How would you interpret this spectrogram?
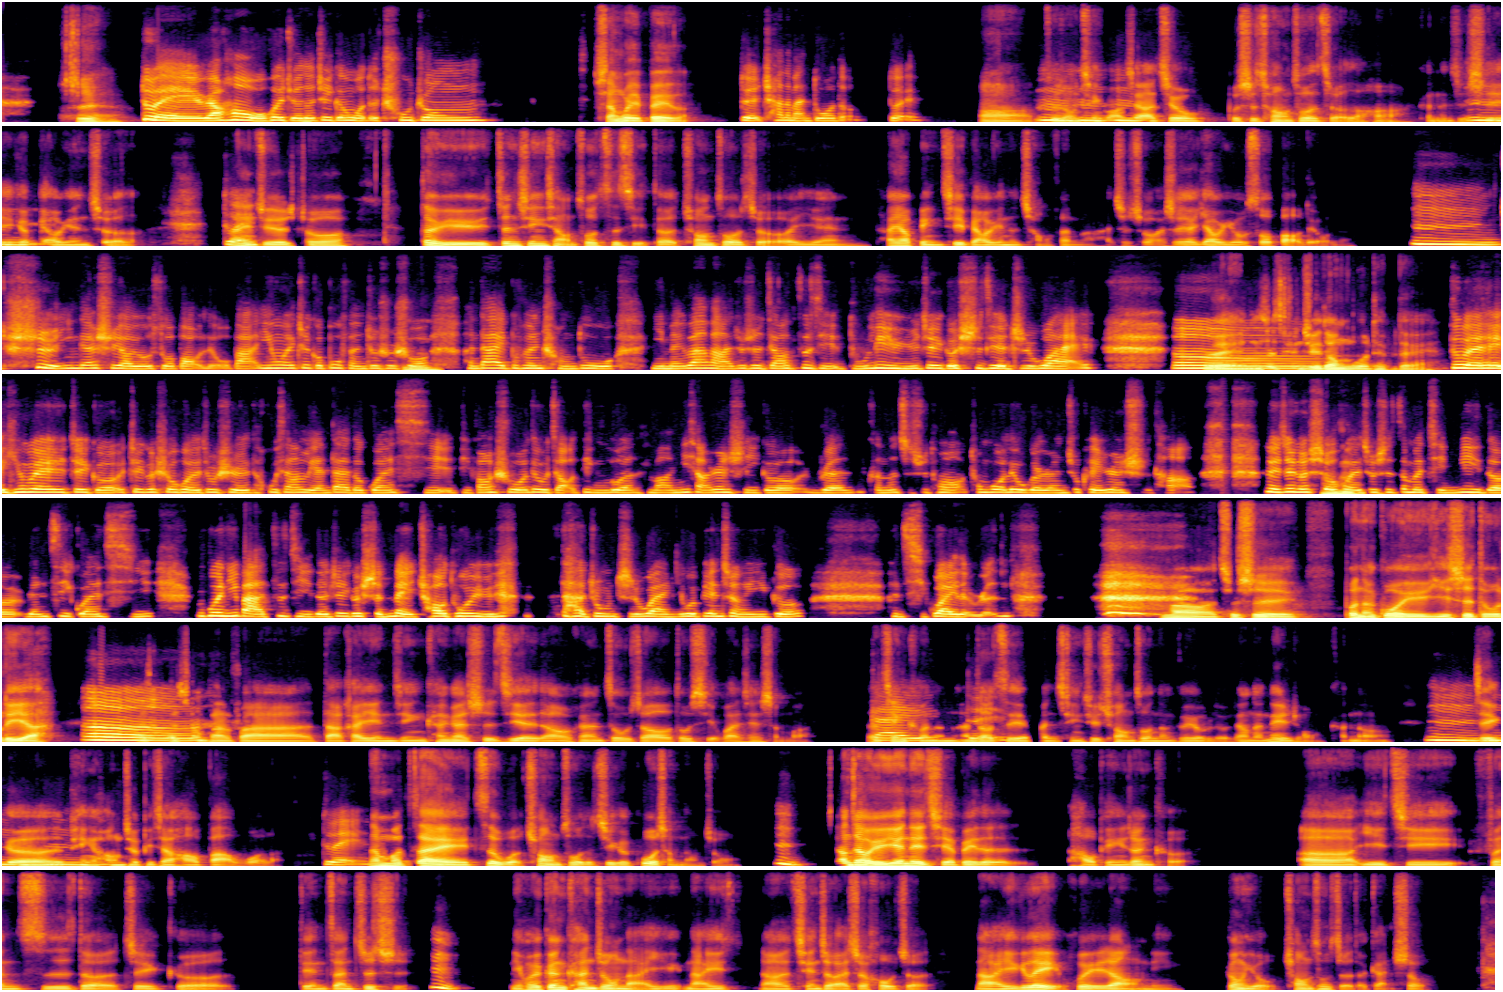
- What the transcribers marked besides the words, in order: other background noise; laughing while speaking: "于"; laugh; "前辈" said as "茄辈"
- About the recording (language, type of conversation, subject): Chinese, podcast, 你第一次什么时候觉得自己是创作者？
